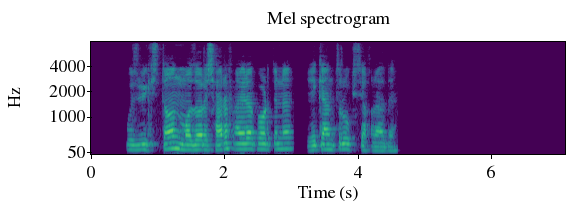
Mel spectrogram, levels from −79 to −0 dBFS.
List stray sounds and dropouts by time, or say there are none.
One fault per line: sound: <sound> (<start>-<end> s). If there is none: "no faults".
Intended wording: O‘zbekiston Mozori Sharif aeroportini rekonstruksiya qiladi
no faults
